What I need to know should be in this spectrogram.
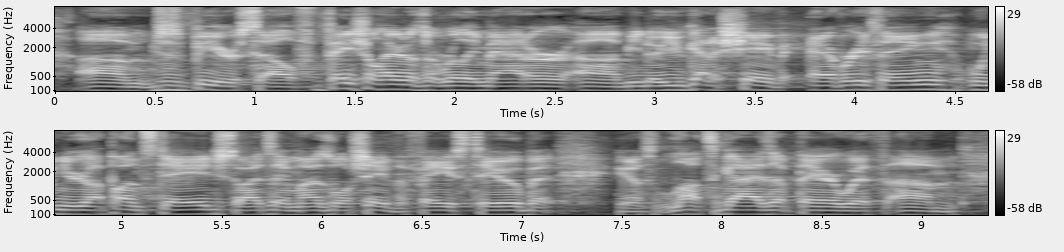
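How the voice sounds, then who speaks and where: Amid noticeable background noise and audible room echo, a man talks fairly quickly in a fairly low voice with fairly even intonation. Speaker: bodybuilding coach and podcast host. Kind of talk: live-streamed solo podcast answering viewer questions. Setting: live stream. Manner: fast; casual, many fillers.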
